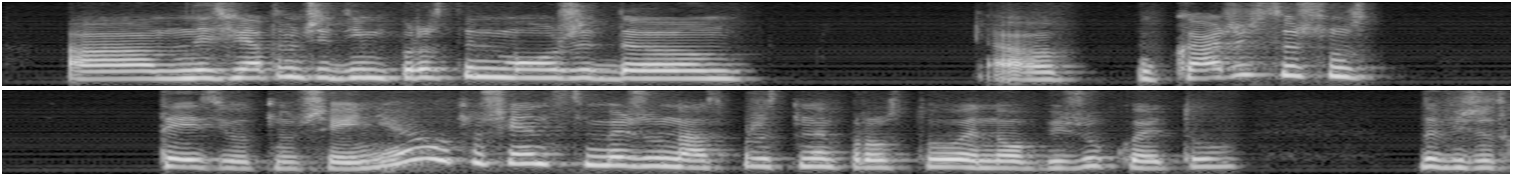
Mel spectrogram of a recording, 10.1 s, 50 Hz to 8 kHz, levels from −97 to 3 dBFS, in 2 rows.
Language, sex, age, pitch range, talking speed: Bulgarian, female, 20-39, 210-260 Hz, 150 wpm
